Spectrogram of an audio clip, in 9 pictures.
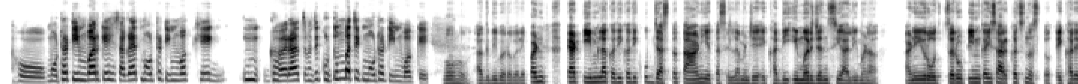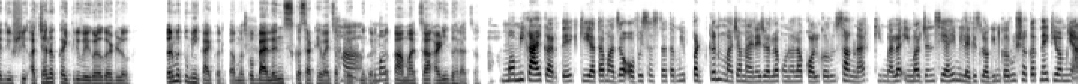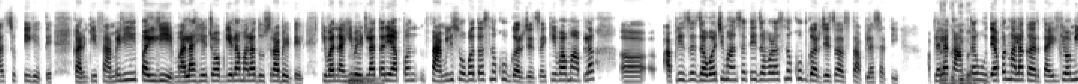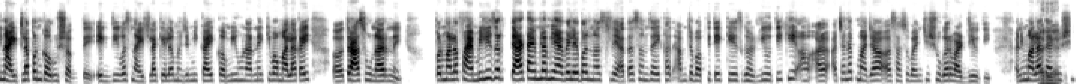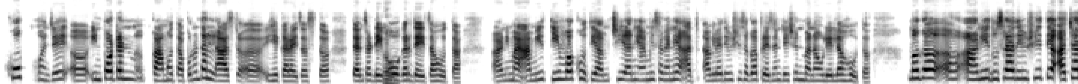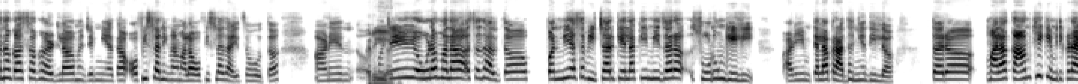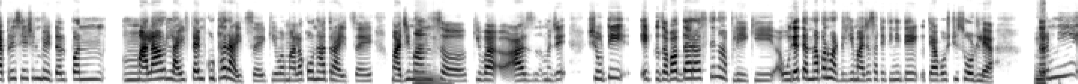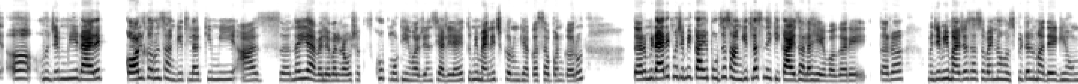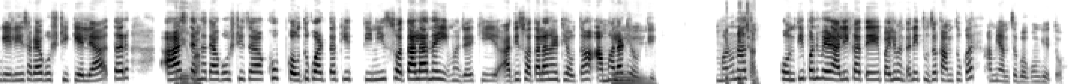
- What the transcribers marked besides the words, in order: in English: "टीमवर्क"; in English: "टीमवर्क"; in English: "टीमवर्क"; in English: "टीमला"; in English: "रूटीन"; other background noise; sad: "अरे! अरे!"; stressed: "खूप"; in English: "इम्पोर्टंट"; in English: "लास्ट"; in English: "डेमो"; in English: "टीमवर्क"; sad: "अरे! अरे!"; in English: "ॲप्रिसिएशन"; in English: "लाईफटाईम"; in English: "मॅनेज"
- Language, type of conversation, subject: Marathi, podcast, काम आणि घरातील ताळमेळ कसा राखता?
